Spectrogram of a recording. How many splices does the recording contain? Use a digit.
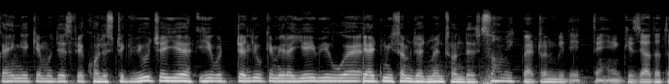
3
